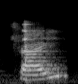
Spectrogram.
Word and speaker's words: chai: It's always Ch, like the Swahili word chai, which means tea, or in the English word chair.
